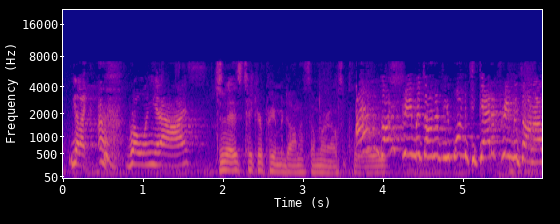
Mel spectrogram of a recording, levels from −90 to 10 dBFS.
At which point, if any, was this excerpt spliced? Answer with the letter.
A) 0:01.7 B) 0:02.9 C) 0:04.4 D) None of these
A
